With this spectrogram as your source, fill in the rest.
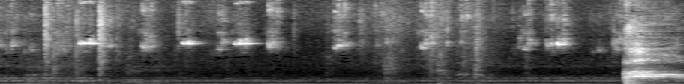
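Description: A feeder cricket offered to a tarantula chirps in short, thin trills, faint and intermittent over soft rustling, before a louder scraping burst near the end.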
